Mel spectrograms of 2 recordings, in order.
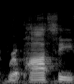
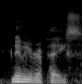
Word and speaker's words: Rapace: I really like Nomi Rapace. Really like her a lot, or Rapace, whatever. However you I forget how to say it every time, and I'm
